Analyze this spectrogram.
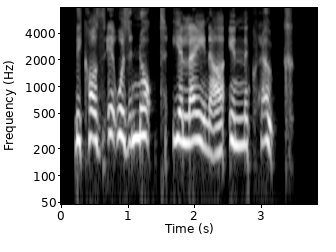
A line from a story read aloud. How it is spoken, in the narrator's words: she said, her voice dropping to a thrilled whisper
